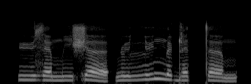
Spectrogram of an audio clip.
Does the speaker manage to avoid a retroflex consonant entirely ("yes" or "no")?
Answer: no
